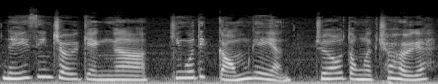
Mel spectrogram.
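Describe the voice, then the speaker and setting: A woman's voice: on the high side, normal speed, lightly acted. A young woman with a Hong Kong Cantonese accent playing a frank, bantering dancer in a naturalistic radio drama. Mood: teasing. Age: young adult.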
